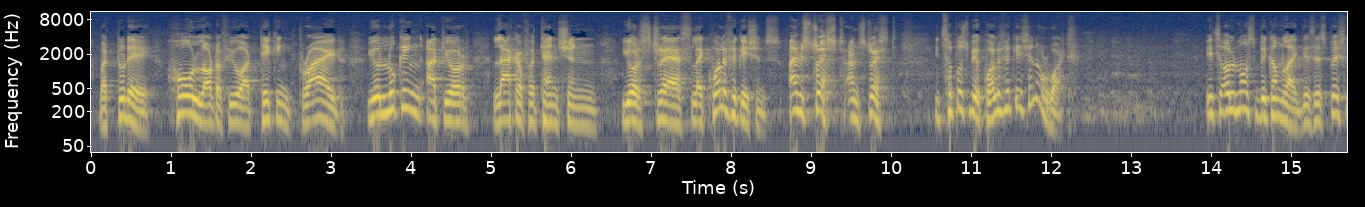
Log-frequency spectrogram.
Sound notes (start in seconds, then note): 12.3 few laugh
